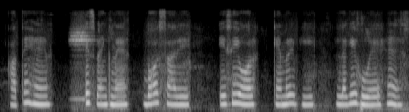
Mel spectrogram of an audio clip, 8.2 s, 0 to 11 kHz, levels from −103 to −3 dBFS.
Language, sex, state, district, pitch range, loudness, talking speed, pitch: Hindi, female, Maharashtra, Sindhudurg, 240-265 Hz, -34 LUFS, 105 wpm, 245 Hz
